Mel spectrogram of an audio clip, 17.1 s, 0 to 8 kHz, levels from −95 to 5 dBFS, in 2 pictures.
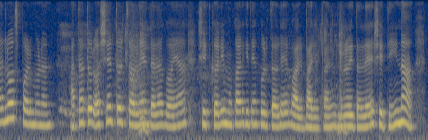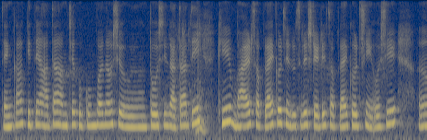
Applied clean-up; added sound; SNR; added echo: none; Liquid; 13 dB; none.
